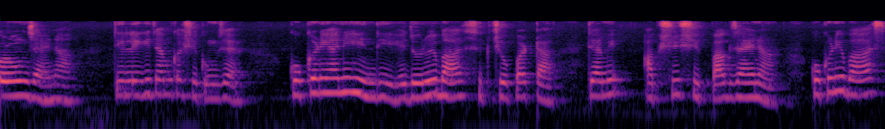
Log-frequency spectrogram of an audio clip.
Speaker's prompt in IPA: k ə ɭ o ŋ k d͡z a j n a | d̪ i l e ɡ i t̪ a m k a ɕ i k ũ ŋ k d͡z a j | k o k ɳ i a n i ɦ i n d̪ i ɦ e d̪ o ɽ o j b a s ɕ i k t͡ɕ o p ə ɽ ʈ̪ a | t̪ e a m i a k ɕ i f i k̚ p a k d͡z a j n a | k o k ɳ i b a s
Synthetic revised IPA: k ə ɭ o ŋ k d͡z a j n a | t̪ i l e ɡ i t̪ a m k a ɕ i k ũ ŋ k d͡z a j | k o k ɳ i a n i ɦ i n d̪ i ɦ e d̪ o ɾ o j b a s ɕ i k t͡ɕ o p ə ɽ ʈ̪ a | t̪ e a m i a p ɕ i ɕ i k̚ p a k d͡z a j n a | k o k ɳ i b a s

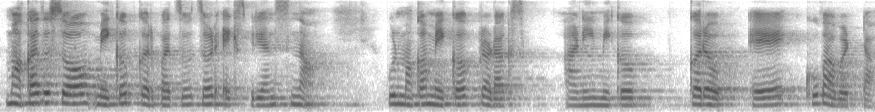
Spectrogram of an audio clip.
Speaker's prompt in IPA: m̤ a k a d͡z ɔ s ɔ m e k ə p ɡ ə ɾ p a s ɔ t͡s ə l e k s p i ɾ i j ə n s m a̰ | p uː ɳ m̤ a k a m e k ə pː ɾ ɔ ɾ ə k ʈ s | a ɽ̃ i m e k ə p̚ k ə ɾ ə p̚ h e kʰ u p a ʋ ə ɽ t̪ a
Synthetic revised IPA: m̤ a k a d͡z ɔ s ɔ m e k ə p k ə ɾ p a t͡s ɔ t͡s ə ɽ e k s p i ɾ i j ə n s n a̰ | p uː ɳ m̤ a k a m e k ə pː ɾ ɔ ɽ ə k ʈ s | a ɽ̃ i m e k ə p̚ k ə ɾ ə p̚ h e kʰ uː p a ʋ ə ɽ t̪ a

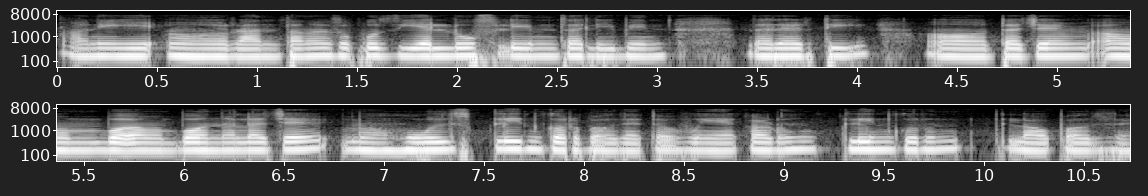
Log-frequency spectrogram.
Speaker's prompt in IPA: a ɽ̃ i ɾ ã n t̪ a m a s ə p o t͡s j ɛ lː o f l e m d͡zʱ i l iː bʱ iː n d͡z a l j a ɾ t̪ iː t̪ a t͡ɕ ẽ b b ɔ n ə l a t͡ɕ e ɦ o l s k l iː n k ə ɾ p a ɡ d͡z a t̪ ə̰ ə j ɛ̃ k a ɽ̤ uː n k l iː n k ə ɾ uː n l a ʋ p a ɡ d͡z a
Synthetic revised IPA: a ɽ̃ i ɾ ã n t̪ a n a s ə p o t͡s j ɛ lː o f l e m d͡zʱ a l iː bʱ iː n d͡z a l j a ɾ t̪ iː t̪ a t͡ɕ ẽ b b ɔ n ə l a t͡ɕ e ɦ o l s k l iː n k ə ɾ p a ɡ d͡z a t̪ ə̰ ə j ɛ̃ k a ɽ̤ uː n k l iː n k ə ɾ uː n l a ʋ p a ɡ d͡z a

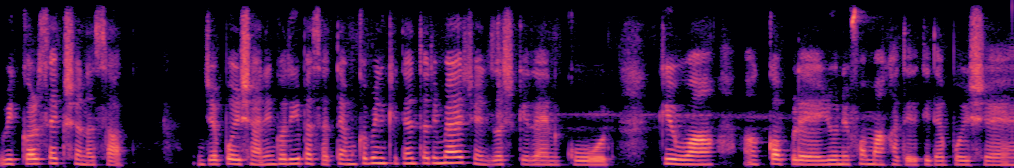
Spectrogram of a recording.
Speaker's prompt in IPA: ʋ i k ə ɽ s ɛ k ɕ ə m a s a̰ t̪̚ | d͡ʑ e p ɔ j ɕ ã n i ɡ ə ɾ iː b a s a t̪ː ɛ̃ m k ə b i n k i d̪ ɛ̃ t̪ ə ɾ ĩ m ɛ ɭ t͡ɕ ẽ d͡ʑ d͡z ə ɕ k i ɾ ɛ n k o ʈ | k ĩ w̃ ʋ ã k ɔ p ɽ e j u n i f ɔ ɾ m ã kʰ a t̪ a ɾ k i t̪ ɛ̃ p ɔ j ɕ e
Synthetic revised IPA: ʋ i k ə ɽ s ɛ k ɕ ə n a s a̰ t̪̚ | d͡ʑ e p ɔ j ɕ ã n i ɡ ə ɾ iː b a s a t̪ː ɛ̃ m k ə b i n k i t̪ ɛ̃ t̪ ə ɾ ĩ m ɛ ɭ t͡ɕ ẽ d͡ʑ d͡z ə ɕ k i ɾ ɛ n k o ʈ | k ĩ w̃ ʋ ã k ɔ p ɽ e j u n i f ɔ ɾ m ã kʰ a t̪ i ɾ k i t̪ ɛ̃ p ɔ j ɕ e

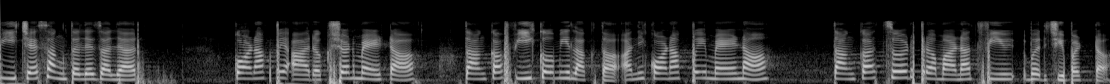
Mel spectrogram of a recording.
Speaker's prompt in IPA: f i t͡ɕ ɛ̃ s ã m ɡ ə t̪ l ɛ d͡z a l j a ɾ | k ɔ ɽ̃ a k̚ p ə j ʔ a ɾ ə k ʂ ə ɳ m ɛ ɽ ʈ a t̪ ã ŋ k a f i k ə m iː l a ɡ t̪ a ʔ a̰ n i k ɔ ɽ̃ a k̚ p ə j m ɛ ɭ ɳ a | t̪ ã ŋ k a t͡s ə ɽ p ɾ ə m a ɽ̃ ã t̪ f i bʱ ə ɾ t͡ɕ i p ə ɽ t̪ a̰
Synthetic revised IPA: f i t͡ɕ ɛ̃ s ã ŋ ɡ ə t̪ l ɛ d͡z a l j a ɾ | k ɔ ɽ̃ a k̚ p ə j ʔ a ɾ ə k ʂ ə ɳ m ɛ ɭ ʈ a t̪ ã ŋ k a f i k ə m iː l a ɡ t̪ a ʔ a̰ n i k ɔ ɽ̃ a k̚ p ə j m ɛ ɭ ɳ a | t̪ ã ŋ k a t͡s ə ɽ p ɾ ə m a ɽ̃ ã t̪ f i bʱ ə ɾ t͡ɕ i p ə ɽ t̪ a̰

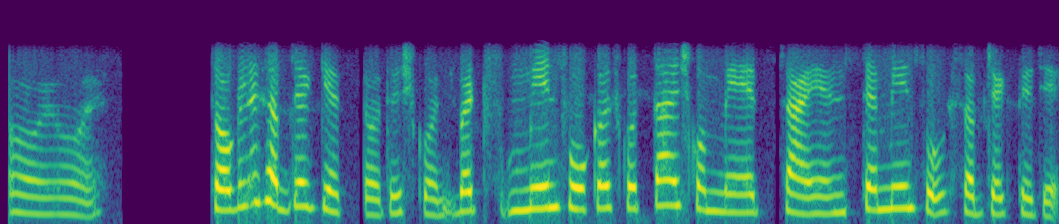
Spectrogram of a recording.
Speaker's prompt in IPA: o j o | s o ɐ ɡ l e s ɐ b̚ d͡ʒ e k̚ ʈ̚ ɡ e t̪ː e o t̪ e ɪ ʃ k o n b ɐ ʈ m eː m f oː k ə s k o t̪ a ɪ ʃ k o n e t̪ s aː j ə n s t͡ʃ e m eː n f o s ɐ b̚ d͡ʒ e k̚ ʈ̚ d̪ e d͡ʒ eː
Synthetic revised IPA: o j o | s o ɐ ɡ l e s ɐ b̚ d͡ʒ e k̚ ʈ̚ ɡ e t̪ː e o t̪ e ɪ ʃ k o n b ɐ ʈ m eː n f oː k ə s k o t̪ a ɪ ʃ k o m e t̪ s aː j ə n s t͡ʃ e m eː n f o s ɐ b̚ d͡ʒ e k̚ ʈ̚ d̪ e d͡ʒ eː

